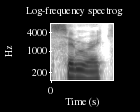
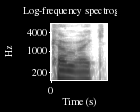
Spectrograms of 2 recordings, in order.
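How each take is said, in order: First: The name is read out the way it looks. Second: The name is said with its actual pronunciation. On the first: The speaker calls it wrong. "it's spelled Cymric" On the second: The speaker calls it right. "but it's pronounced Cymric"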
